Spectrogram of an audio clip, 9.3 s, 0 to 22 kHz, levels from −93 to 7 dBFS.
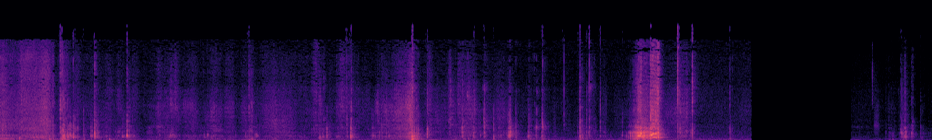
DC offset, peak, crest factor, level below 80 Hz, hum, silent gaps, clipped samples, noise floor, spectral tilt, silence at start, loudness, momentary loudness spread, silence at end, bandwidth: under 0.1%; -14 dBFS; 28 dB; -64 dBFS; none; none; under 0.1%; under -90 dBFS; -2.5 dB/octave; 0 s; -38 LUFS; 22 LU; 0.2 s; 17.5 kHz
